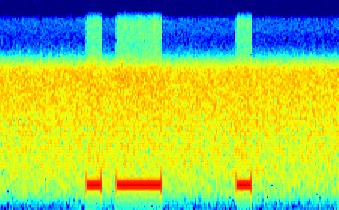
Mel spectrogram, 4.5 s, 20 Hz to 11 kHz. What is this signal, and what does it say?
Telephone call progress tone (pulsed, as in Italy), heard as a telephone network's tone, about 420 Hz. Dial tone.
